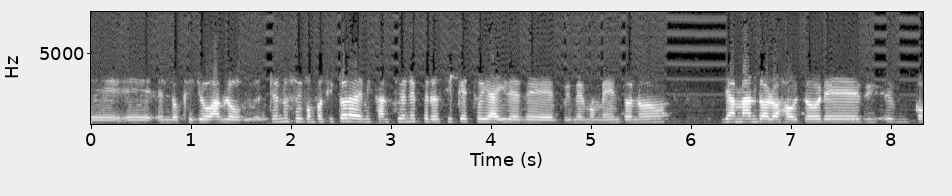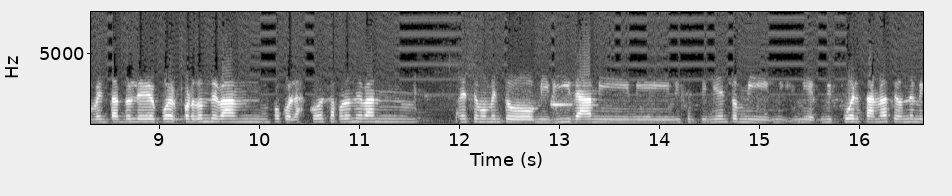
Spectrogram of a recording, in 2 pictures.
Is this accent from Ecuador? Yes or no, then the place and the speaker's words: no; Spain; y yo que soy una cantante española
